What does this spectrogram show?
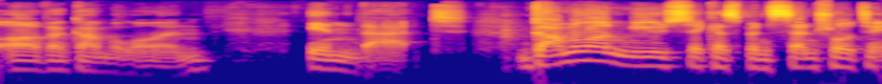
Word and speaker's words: gamelan: Okay, so the first point of education for me is how to pronounce it because I believe it's actually a Galan, not a game.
